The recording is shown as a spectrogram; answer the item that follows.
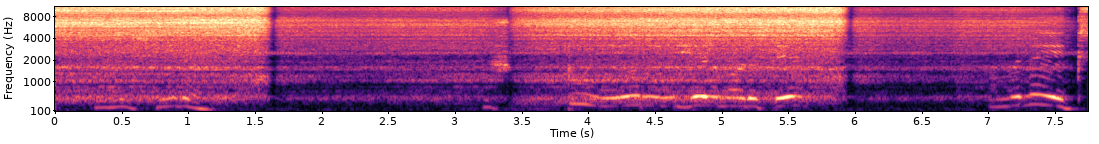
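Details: Agitated Russell's viper hissing after a dachshund attacked it: two long, steady, breathy hisses with a pause between them, partly covered by a man talking over the sound.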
